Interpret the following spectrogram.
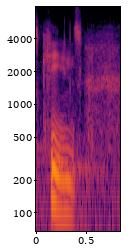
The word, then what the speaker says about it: Keynes: alive to complain and I just think of him as keenes and rather than Keynes because that's how it's spelled and Keynes of course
